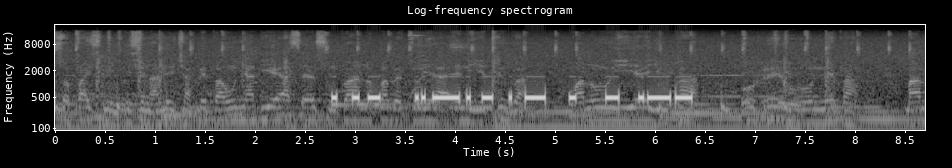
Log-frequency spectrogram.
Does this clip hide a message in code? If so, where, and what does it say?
No, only beeps of irregular length.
